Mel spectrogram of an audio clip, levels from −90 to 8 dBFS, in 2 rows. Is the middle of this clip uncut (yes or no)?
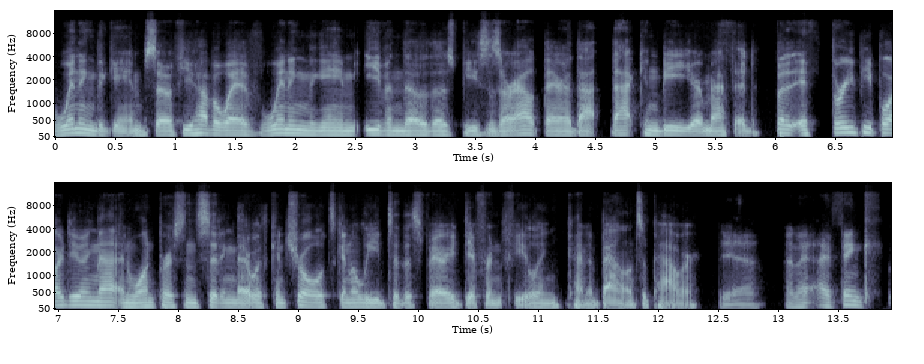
no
